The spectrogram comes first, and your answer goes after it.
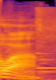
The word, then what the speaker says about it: は: Nah, maka nanti setelahnya diberikan partikel wa atau huruf H ini ya. Nah, bacanya wa jadi watasi wa gitu ya.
